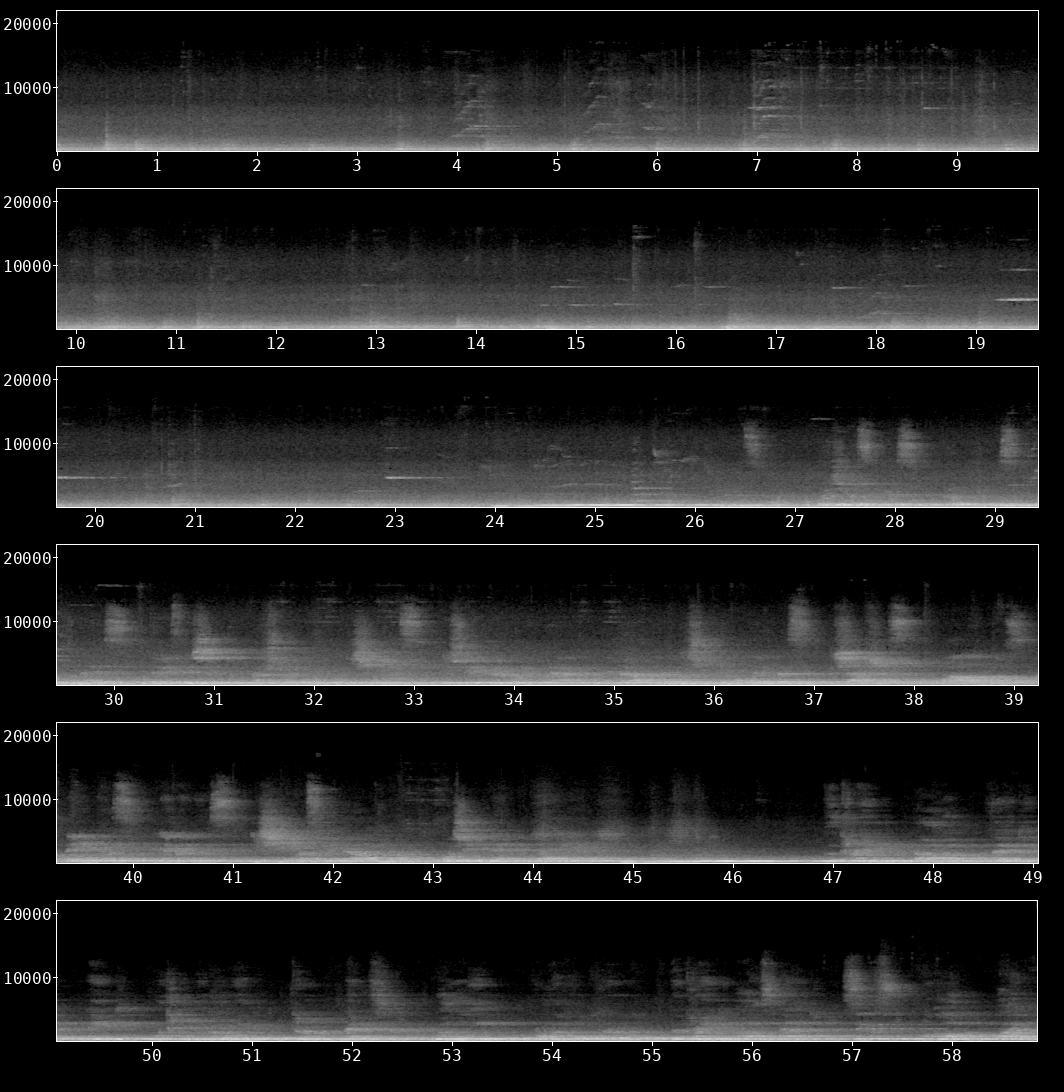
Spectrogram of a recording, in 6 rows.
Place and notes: {"date": "2011-11-27 06:20:00", "description": "Vilnius train station announcements in the early moring", "latitude": "54.67", "longitude": "25.28", "altitude": "145", "timezone": "Europe/Vilnius"}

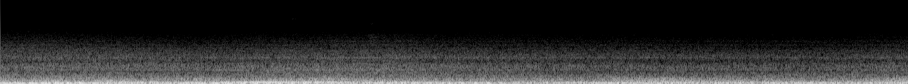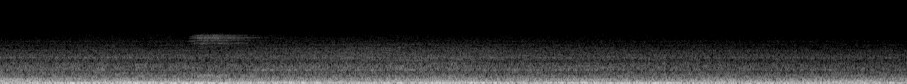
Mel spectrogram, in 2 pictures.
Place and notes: {"title": "Ave, New York, NY, USA - Inside a water pipe on Riverside Drive Viaduct", "date": "2019-11-10 13:57:00", "description": "Sounds of Riverside Drive Viaduct recorded by placing a zoom h6 inside a water pipe.", "latitude": "40.82", "longitude": "-73.96", "altitude": "4", "timezone": "America/New_York"}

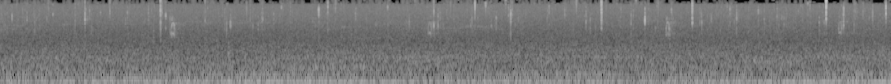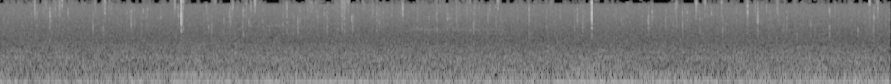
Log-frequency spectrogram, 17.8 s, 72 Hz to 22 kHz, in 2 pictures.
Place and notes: {"title": "Genappe, Belgique - Ferns growing", "date": "2017-04-09 15:30:00", "description": "See above description.", "latitude": "50.58", "longitude": "4.50", "altitude": "128", "timezone": "Europe/Brussels"}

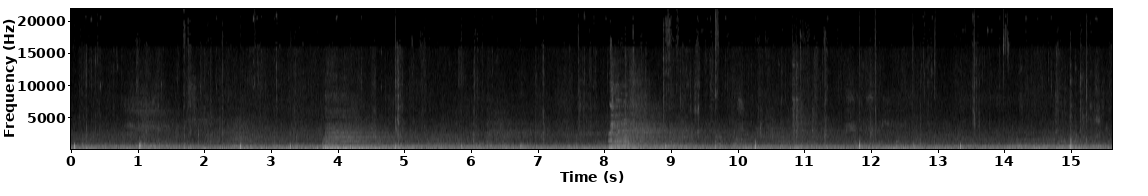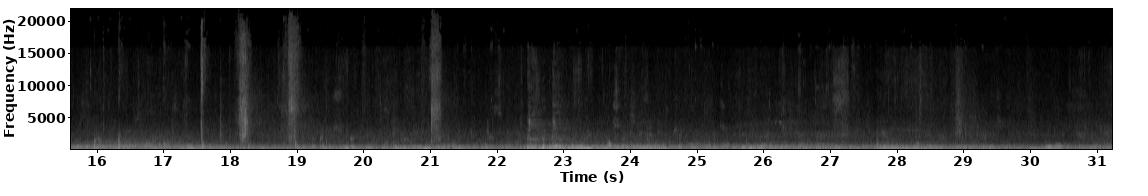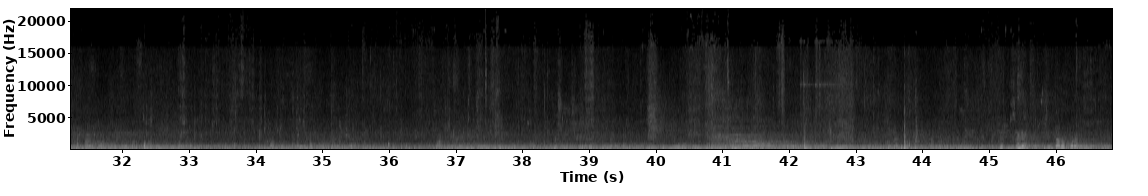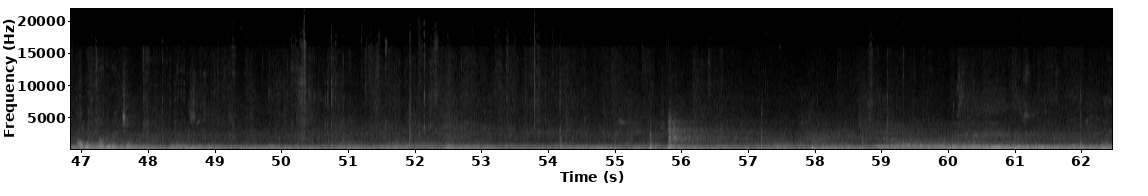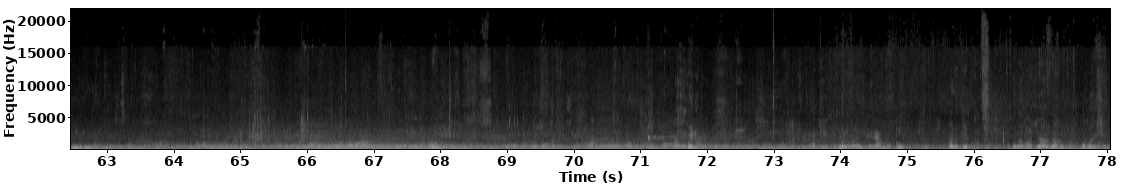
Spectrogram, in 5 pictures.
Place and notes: {"title": "Leuven, Belgique - Leuven church", "date": "2018-10-13 11:45:00", "description": "Tourist guidance in spanish, inside the Leuven church.", "latitude": "50.88", "longitude": "4.70", "altitude": "39", "timezone": "Europe/Brussels"}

